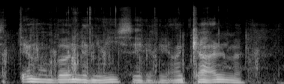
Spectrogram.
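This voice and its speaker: A man at fairly low pitch, with noticeable background noise. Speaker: travel vlogger, hiker on pilgrimage. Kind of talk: vlog commentary. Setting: outdoors, arriving in village at night.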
